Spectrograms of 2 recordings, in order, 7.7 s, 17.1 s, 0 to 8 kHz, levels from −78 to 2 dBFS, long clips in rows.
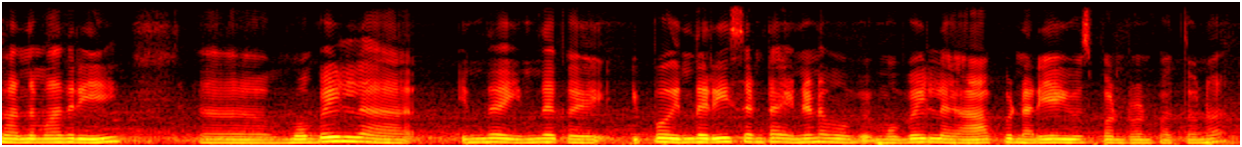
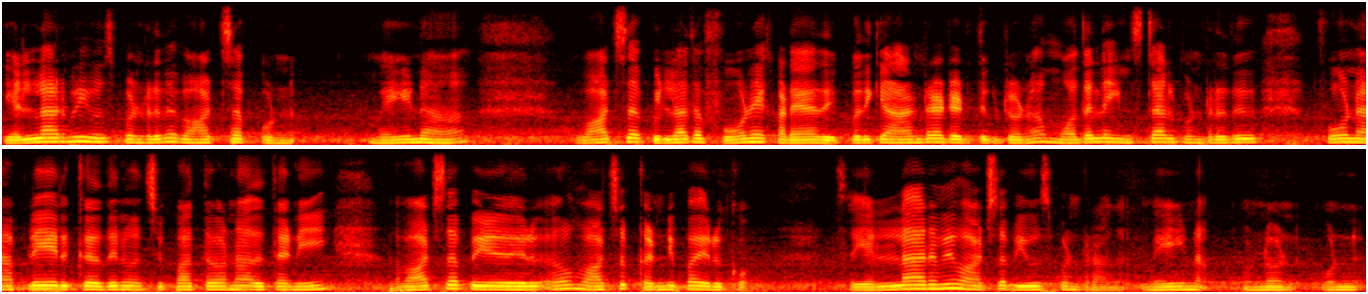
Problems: none marked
